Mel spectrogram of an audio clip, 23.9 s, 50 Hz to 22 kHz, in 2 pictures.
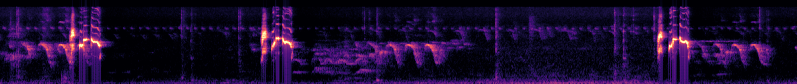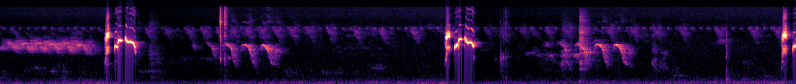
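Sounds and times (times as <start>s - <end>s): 
Sooty-headed bulbul song: 0.0s - 23.8s.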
